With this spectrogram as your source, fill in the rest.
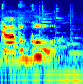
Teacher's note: the p becomes a b that final vowel almost disappears entirely or is heavily reduced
